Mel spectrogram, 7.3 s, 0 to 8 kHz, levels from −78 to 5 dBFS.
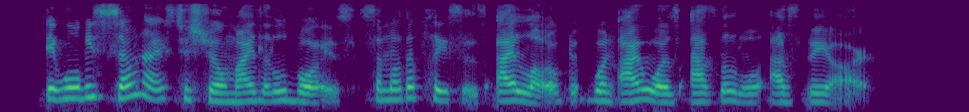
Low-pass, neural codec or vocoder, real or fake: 7.2 kHz; codec, 24 kHz, 3 kbps, HILCodec; fake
